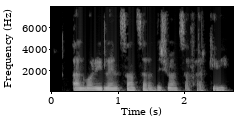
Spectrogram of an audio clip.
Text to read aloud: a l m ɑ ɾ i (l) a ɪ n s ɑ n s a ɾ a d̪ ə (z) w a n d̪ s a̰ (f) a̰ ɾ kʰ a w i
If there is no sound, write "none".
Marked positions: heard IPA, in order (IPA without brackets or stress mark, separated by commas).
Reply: l, ʒ, f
